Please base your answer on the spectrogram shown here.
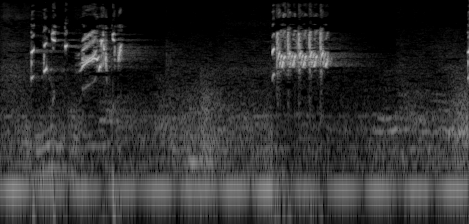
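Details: European goldfinch from Khemis Miliana, Ain Defla province, Algeria: two short bursts of rapid, tinkling high chirps and twitters separated by a pause, with low hum beneath.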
